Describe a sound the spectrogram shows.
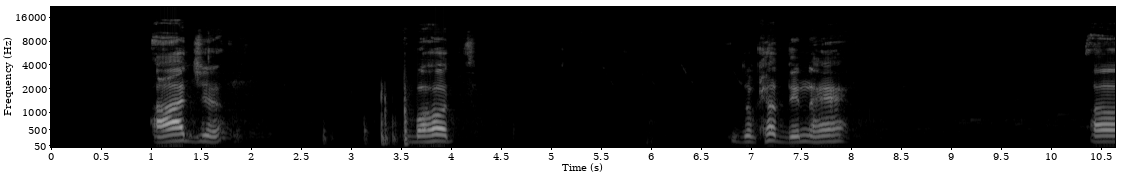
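An elderly man reads out a statement slowly into a microphone, with long pauses.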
